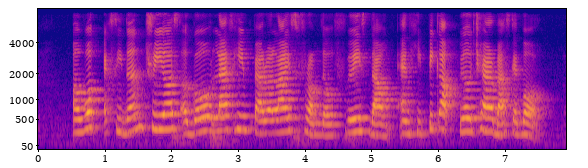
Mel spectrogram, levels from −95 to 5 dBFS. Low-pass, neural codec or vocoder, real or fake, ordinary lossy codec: 7.2 kHz; none; real; none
